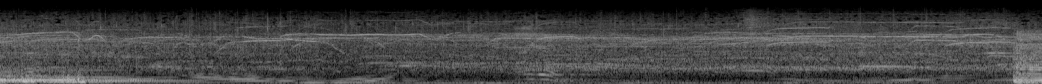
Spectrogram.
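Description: Live 1970s hard-rock band recording in a sparse passage: after about a second the heavy bass and drums drop back, leaving high, swooping, sliding squeals over a thin backing.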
